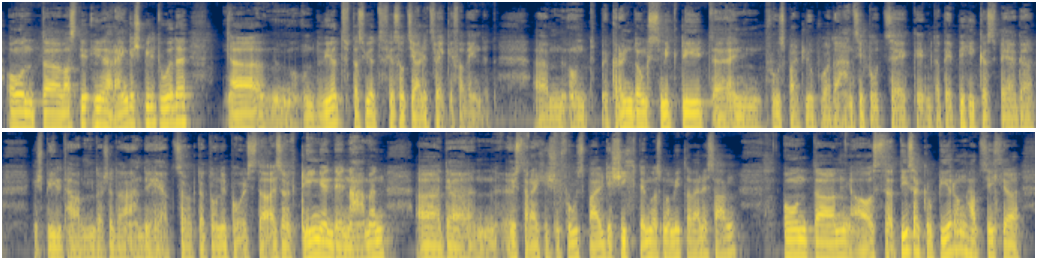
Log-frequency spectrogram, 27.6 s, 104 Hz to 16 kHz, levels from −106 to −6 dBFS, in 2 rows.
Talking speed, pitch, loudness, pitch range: 125 wpm, 95 Hz, -17 LUFS, 85-105 Hz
